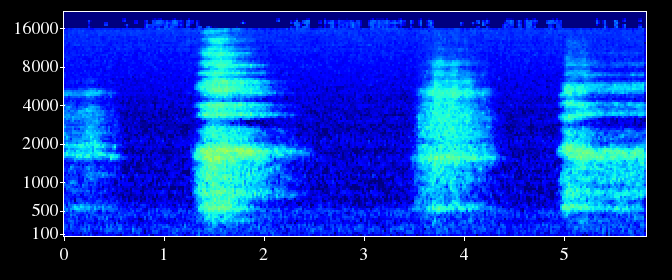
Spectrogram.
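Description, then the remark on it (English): Heavy, audible breathing, with four or so long, airy breaths in a slow, labored rhythm and short pauses between them. No one speaks. “Yeah, I guess I am breathing a little heavy.”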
